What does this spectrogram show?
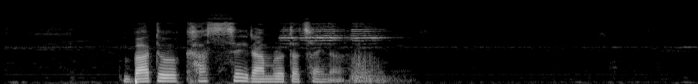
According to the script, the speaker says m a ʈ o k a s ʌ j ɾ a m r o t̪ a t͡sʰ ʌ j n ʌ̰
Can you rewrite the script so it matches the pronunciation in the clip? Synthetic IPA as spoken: b a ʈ o kʰ a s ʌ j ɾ a m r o t̪ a t͡sʰ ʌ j n ʌ̰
